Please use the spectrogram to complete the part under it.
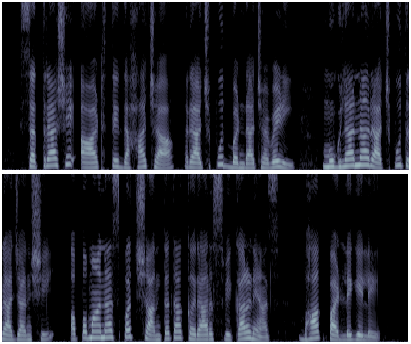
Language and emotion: Marathi, neutral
